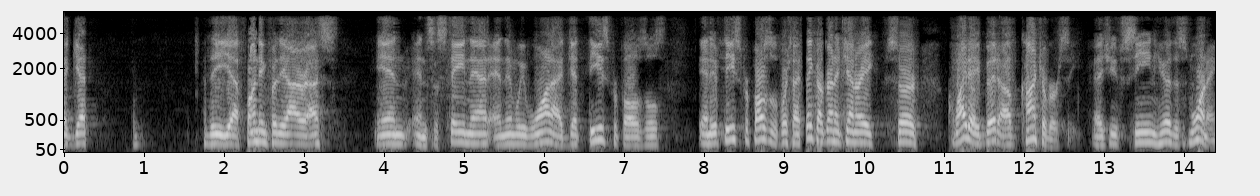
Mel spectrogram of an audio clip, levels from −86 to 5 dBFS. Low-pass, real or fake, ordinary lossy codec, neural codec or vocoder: 5.4 kHz; fake; AAC, 32 kbps; codec, 16 kHz in and 24 kHz out, 1 kbps, XY-Tokenizer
